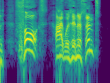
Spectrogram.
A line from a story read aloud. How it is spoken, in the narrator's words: bellowed Roy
